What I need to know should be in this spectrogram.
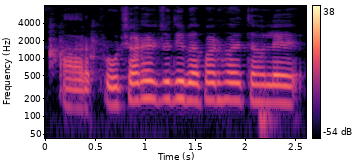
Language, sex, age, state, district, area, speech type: Bengali, male, 18-30, West Bengal, Darjeeling, urban, spontaneous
